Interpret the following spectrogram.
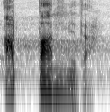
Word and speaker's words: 아빠: 아바는 아람어로 우리말로는 아빠입니다. 발음이 비슷해요.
